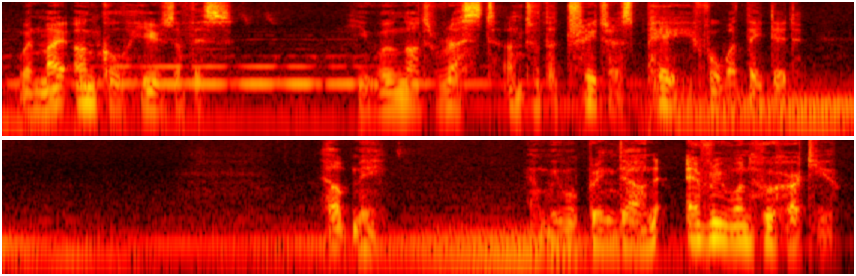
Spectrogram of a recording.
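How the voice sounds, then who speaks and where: An actor playing a solemn, resolute samurai in a video game, speaking in a measured, formal way. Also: male voice, fairly low pitch, sing-song. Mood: resolute, urging. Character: solemn, resolute samurai warrior seeking allies. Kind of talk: video game drama acting. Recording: cinematic game music under dialogue.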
